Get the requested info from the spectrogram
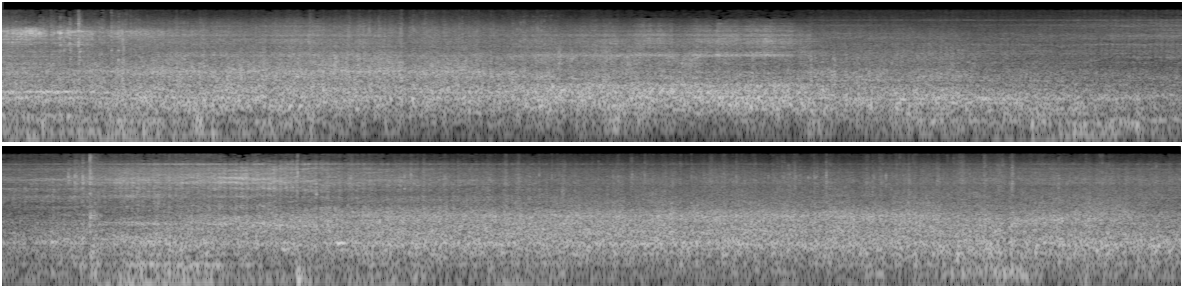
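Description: Model trains running on the track: a steady rattle and clatter of metal wheels over the rails. It fades briefly about halfway through as one train clears and builds again as the next one comes through.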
